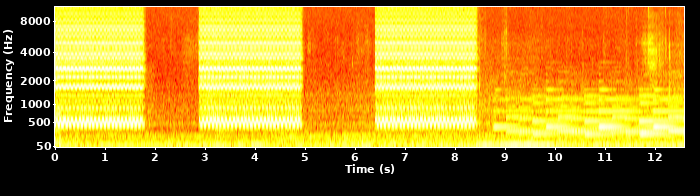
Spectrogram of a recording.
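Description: A telephone rings three times, each loud, buzzing electronic bell burst lasting about two seconds with short pauses between, before soft music takes over.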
